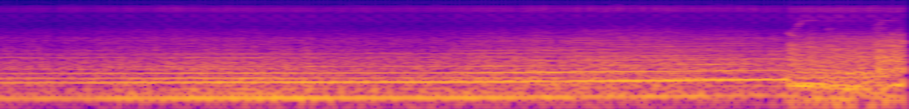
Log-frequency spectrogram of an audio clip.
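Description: A car engine hums steadily as the vehicle drives slowly up to a château at the end of the day, its pitch shifting slightly, then the sound changes near the end as it pulls in and parks a little away from the entrance.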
